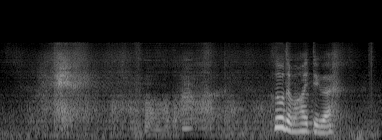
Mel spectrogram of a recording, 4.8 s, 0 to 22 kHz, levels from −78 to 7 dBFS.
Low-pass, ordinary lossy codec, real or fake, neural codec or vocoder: 7.2 kHz; none; fake; codec, 16 kHz, 0.3 kbps, FocalCodec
